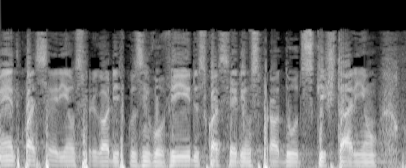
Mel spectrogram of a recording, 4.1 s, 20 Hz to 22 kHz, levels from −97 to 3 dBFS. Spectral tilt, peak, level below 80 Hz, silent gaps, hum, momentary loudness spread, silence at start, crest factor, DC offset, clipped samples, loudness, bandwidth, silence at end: -5 dB/octave; 0 dBFS; -18 dBFS; none; none; 3 LU; 0 s; 10 dB; under 0.1%; 1%; -10 LUFS; 11 kHz; 0 s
